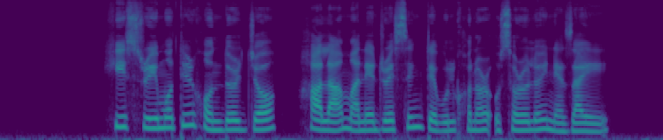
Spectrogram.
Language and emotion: Assamese, neutral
